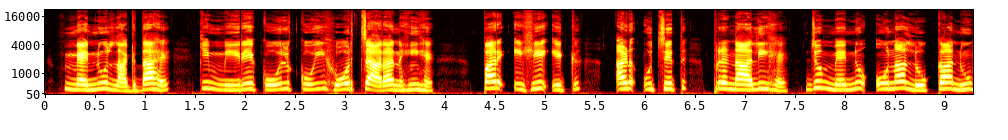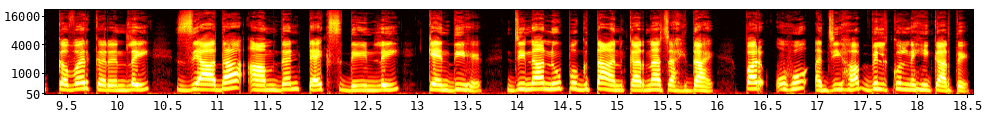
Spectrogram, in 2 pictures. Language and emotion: Punjabi, disgusted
